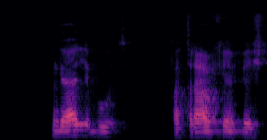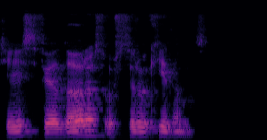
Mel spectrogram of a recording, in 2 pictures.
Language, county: Lithuanian, Kaunas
